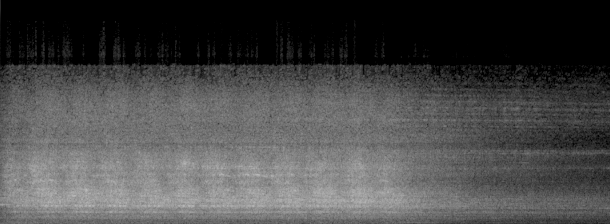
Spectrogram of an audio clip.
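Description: A Pendolino train in a special environmental livery passes as a loud, steady rushing roar that fades away over the last few seconds.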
